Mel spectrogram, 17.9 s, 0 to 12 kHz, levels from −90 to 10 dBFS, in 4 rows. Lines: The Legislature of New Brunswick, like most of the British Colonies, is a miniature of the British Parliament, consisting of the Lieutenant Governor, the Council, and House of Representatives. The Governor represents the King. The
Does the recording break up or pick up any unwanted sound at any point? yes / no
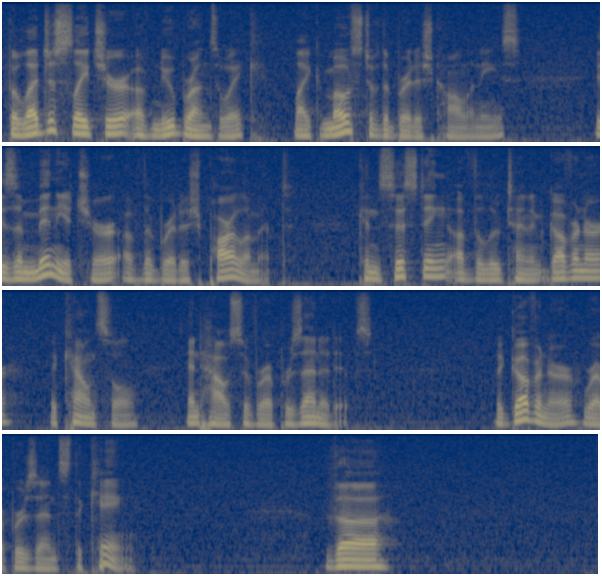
no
